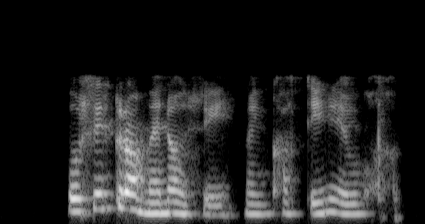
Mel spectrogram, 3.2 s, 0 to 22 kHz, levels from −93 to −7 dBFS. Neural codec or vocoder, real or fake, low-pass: codec, 24 kHz, 6 kbps, HILCodec; fake; 5.4 kHz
